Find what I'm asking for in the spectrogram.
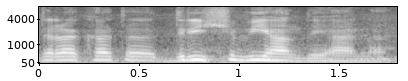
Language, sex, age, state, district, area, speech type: Punjabi, male, 30-45, Punjab, Jalandhar, urban, spontaneous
